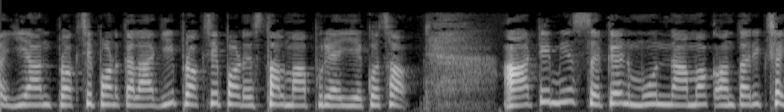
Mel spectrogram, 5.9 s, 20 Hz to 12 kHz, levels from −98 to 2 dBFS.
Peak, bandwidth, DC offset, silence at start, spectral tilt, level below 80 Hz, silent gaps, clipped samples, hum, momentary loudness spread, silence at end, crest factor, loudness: -6 dBFS; 7.6 kHz; under 0.1%; 0 s; -1.5 dB/octave; -74 dBFS; none; under 0.1%; none; 9 LU; 0 s; 24 dB; -29 LUFS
